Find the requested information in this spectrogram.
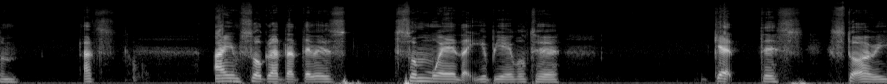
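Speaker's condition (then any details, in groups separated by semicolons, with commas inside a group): Cerebral palsy; tight muscles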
